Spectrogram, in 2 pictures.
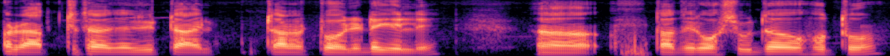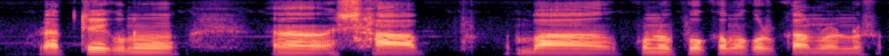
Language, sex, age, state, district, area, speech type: Bengali, male, 45-60, West Bengal, South 24 Parganas, rural, spontaneous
